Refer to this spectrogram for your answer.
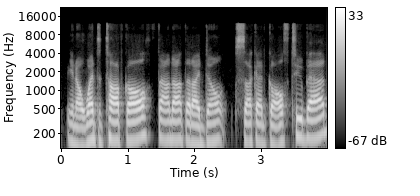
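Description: A man with a normal speaking voice, fairly even intonation and a moderate pace. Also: hardly any pauses. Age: 20s. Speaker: podcast co-host. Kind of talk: casual chat. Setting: recording late evening, Eastern Time.

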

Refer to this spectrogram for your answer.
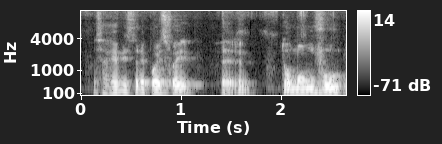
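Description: A man's medium-pitched voice, dark and mellow, in a flat monotone at a moderate pace. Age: 40s. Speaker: livestock magazine co-founder, animal nutrition technician. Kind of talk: podcast interview. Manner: halting, repeats words.

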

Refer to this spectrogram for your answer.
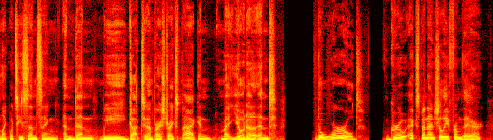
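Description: A man with an unremarkable speaking voice talks at a fairly slow pace in an American accent, his medium pitch moving with lively intonation. His loudness stays very even in a very clean recording with a silent background. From New York / New Jersey area. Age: 30s. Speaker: Star Wars lore content creator. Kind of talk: casual interview chat.

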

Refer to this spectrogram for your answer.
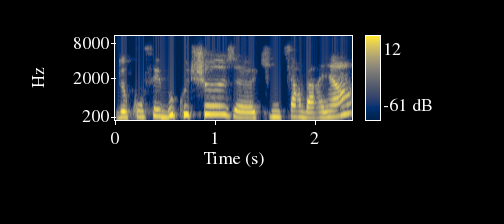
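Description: Using lively intonation, a woman with an unremarkable speaking voice speaks at a fairly slow pace. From France, Lebanese family. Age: 30s. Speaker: comedian. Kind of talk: casual interview.

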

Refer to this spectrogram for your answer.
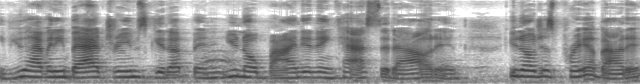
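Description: Talking at a fairly quick pace, a woman uses a medium pitch marked by vocal fry. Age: 30s. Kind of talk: faith talk monologue. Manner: laughs often.

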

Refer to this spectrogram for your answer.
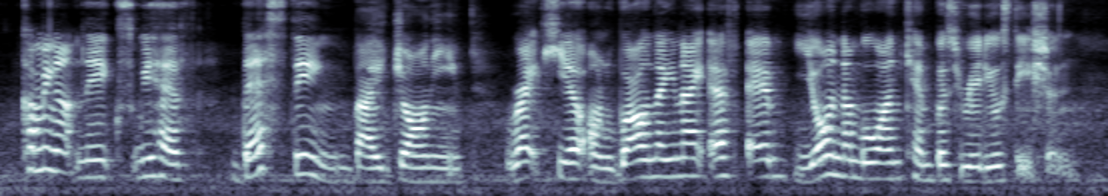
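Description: Over noticeable background noise, a woman speaks fairly slowly with lively intonation. Her loudness stays very even. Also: medium pitch for a woman. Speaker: student radio host. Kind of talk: radio show chat.

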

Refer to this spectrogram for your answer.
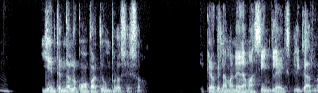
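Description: At a fairly quick pace, a man talks in an ordinary speaking voice of medium pitch with fairly even intonation. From Argentina, emigrated to Spain at 15. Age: 30s. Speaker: football coach and performance consultant. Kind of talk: interview.

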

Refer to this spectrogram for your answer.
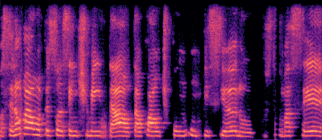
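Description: A woman speaks at a fairly slow pace in a high pitch. Her tone is bright and sharp. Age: 30s. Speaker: journalist. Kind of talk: casual chat.

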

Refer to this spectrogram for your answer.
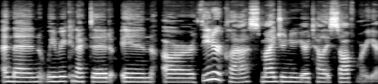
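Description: A woman with an American accent speaks in an unremarkable speaking voice at a medium pitch and a fairly slow pace. Her intonation is fairly even, with hardly any pauses. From US Midwest, North Shore of Chicago. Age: 19. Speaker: podcast co-host, college student. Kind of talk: casual chat.

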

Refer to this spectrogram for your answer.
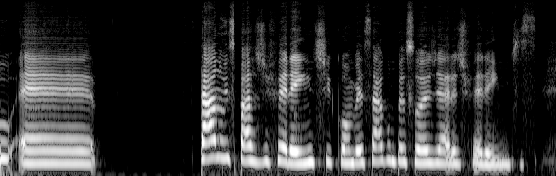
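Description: A woman is talking. Her pitch is high. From interior of São Paulo state (Rio Claro). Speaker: lawyer. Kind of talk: casual interview.

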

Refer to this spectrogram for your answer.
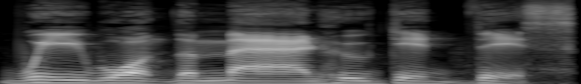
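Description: Using a put-on character voice, a man talks at a fairly low pitch with monotone, flat intonation. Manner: menacing.

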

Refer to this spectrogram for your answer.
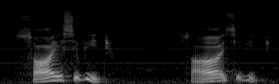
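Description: A man talking at a fairly slow pace. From Brazil, Sorocaba (São Paulo state). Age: 40s. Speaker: photographer and videographer, production company owner. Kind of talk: podcast interview.

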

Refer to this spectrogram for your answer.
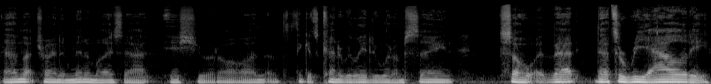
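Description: A dark, mellow, somewhat breathy tone at a moderate pace, monotone and flat. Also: man, fairly low pitch for a man. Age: 50s. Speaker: legal commissioner. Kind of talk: casual chat. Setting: studio.

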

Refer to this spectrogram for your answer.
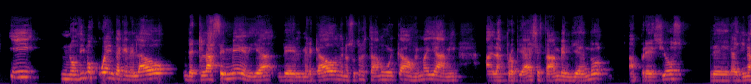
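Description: Speaking at a moderate pace, a man uses a high pitch. His intonation is lively. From Venezuela. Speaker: real estate entrepreneur. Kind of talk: interview.

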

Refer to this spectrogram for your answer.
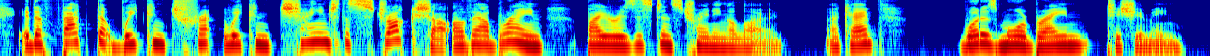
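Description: Someone with an Australian accent speaks at a moderate pace with ordinary pitch variation, in a very clean, dry, close recording with no echo and a silent background. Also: woman, fairly high pitch for a woman. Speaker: neuroscientist. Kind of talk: casual interview.

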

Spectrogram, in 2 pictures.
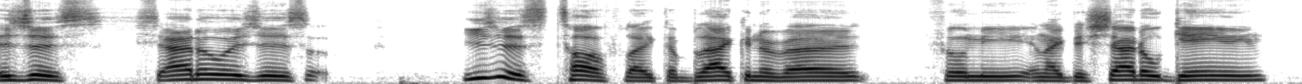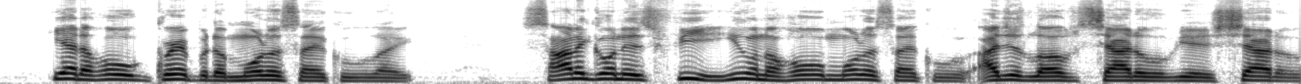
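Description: A man with an American accent and a plain, everyday voice, fairly high in pitch with ordinary variation, at a moderate pace against a quiet background. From New York City, upper Manhattan. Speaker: fashion creative. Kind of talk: casual chat.

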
